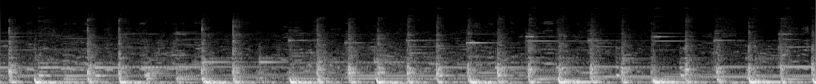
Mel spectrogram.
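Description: Javanese gamelan music accompanying a barongan performance: a heavy drum beat about once a second with bright metallophone notes ringing in between.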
